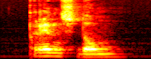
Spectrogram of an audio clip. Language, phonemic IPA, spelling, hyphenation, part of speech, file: Dutch, /ˈprɪnsdɔm/, prinsdom, prins‧dom, noun, Nl-prinsdom.ogg
- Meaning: principality (sovereign state)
